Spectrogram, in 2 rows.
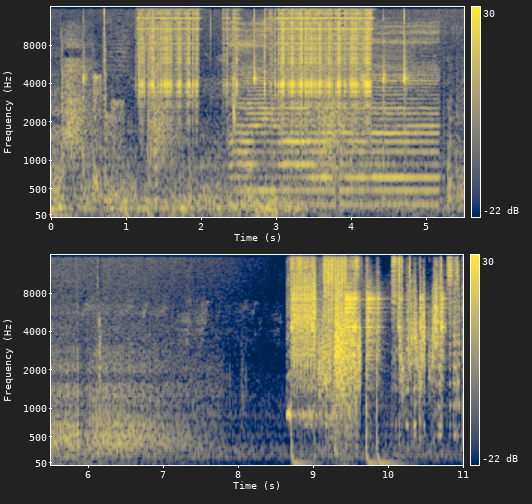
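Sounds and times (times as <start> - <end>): held synthetic tone: 0.0 - 6.1
rough grainy noise: 0.0 - 8.2.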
